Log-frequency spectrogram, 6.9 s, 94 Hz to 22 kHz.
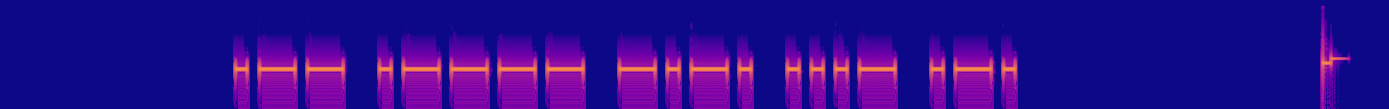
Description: Morse code, heard as a keyed tone, about 20 wpm, 700 Hz. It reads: W1CVR
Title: USA Call Signs - 5 Characters - 3x Character Spacing - 20wpm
